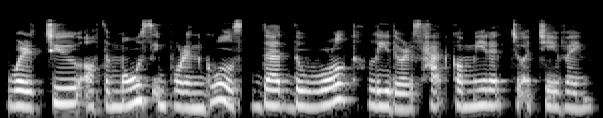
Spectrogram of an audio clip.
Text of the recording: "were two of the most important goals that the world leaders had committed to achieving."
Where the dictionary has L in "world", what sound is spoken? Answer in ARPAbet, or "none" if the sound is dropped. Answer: L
